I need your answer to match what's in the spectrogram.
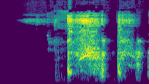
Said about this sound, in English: Yo, don't fucking cough in a podcast, kid.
